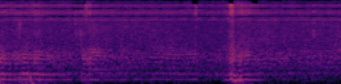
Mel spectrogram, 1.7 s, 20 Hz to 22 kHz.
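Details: Agitated honey bees, cross at a hive inspection in Australia on 5 March 2022: faint, steady droning hum with a higher overtone and one brief knock near the end.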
